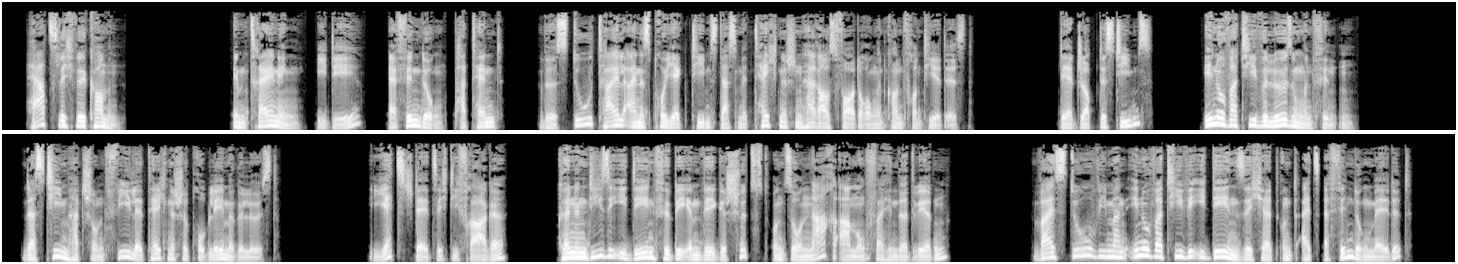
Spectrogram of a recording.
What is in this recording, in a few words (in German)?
E-Learning; BMW Patente; LOFT VOICES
